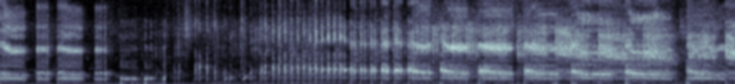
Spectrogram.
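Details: Calling white-breasted waterhen, used as a trapping lure: a few scattered croaks, then a quick accelerating series of dry pulses that runs into continuous harsh, layered croaking.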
